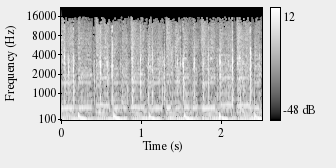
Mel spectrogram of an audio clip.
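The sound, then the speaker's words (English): Rapid, dense keyboard typing clatters steadily throughout, with a regular thumping low beat pulsing underneath at an even tempo. “Oh, he wasn't done typing.”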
